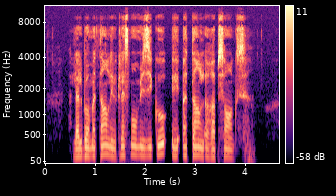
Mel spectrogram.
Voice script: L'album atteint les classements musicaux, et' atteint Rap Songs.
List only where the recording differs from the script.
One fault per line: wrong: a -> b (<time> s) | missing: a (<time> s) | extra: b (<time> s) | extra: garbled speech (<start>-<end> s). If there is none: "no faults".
no faults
